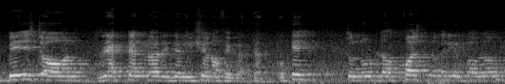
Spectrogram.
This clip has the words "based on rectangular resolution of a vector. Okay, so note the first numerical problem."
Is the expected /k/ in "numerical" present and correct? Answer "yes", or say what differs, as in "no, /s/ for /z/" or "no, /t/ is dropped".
no, /k/ is dropped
